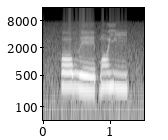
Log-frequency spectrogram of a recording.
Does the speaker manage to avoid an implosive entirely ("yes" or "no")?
no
